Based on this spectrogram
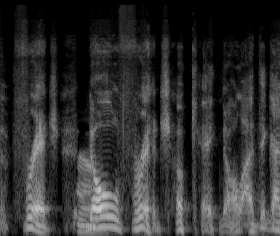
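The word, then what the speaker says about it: Fritsch: with something else but we'll say that for for the purpose of TV here that it rhymes with Rich or itch FR is how it's pronounced FR nol fridge okay nol I think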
